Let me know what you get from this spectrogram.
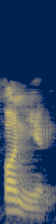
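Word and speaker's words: Phunion: It's like like pronounced like the onion, but the funion phu spelled like that. Pu n i o n.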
